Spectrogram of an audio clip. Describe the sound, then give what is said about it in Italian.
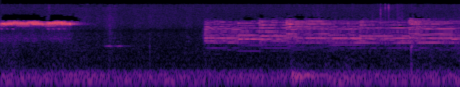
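Crickets chirping in a shrill high-pitched trill that breaks off briefly, then returns as a steady buzzing chorus over a low background hum. “i grilli. Li senti?”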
